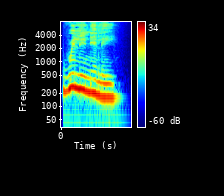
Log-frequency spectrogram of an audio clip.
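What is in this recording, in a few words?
"willy nilly", British English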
